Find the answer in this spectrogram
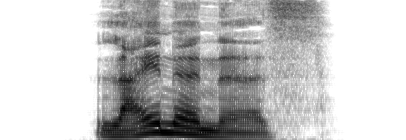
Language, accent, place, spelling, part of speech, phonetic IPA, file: German, Germany, Berlin, leinenes, adjective, [ˈlaɪ̯nənəs], De-leinenes.ogg
- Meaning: strong/mixed nominative/accusative neuter singular of leinen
